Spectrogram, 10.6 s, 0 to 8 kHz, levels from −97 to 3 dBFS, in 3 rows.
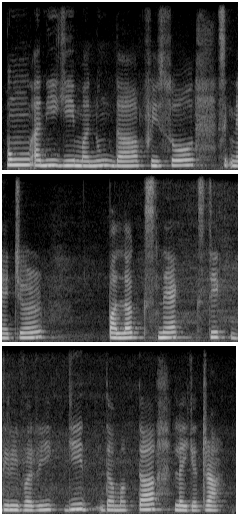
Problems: background sounds at intervals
